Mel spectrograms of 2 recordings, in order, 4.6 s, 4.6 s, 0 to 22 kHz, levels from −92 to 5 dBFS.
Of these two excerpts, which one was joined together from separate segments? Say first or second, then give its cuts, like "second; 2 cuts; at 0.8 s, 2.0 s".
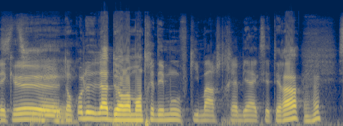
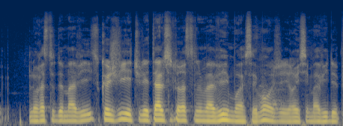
second; 1 cut; at 1.3 s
